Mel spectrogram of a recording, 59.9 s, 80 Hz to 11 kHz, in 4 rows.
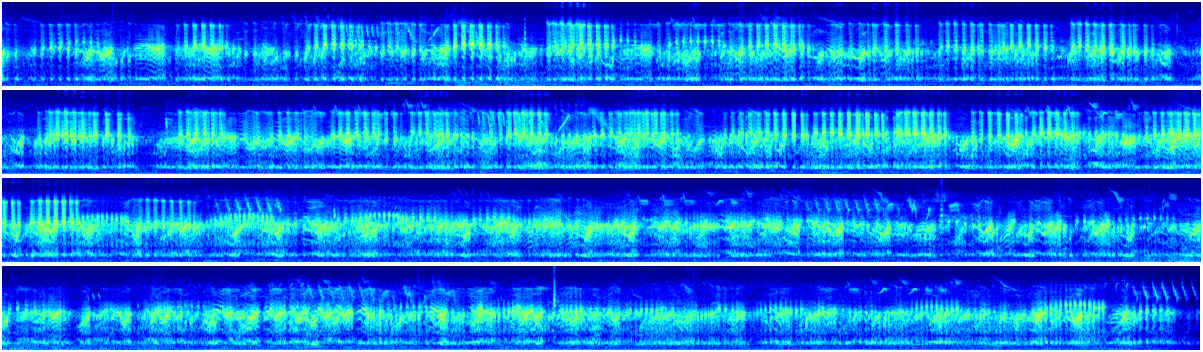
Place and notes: Groß Neuendorf, Oder - auf dem Deich / on the dike
water rising, meadows will soon be flooded, many frogs, people picknicking nearby
23 May 2010, 12:55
